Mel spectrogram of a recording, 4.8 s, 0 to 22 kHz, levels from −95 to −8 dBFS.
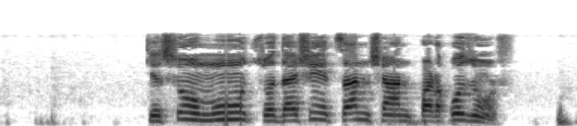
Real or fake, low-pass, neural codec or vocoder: real; 7.2 kHz; none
